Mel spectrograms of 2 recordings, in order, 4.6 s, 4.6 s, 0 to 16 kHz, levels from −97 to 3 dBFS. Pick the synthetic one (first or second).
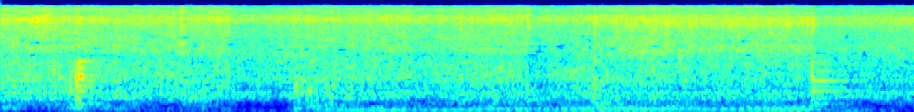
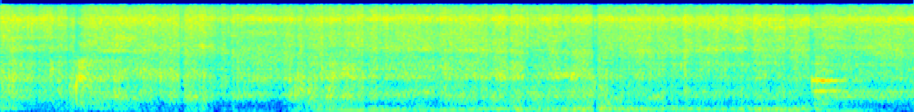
second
